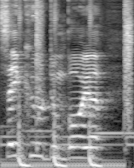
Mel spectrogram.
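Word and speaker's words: Sekou Doumbouya: 15th overall pick graphing say ku noon Boyle which I hope I'm saying correctly to the family I said it wrong on the podcast last week but say CUDA Moya he's 69 extremely long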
